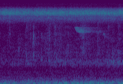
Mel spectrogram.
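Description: Steady, high, continuous chorus of crickets or similar insects, with a low rumble on the microphone beneath it. A brief high note, like a short bird chirp, comes about a second and a half in.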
